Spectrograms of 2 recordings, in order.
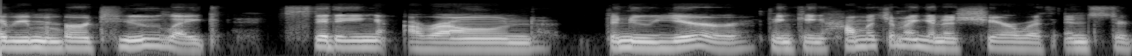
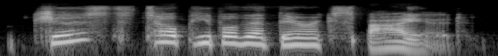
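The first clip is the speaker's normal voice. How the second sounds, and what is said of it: Imitates another person's accent. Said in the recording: “that's his, his accent. ... his accent.”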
